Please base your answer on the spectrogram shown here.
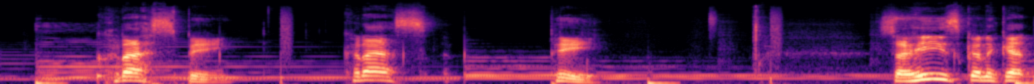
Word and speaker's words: Crespi: I googled his name as well, and I am pronouncing it right. Crespi.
